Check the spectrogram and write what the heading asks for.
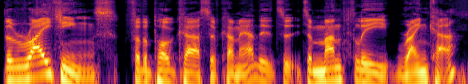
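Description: Male Australian comedy podcast host, animated pitch, close dry sound. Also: unhurried, no room sound. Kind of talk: comedic chat podcast hosting.

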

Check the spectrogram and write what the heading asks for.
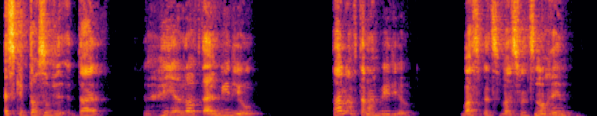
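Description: A man's voice: on the high side, expressive, brisk. A man talking as a podcast guest, heated and repeating himself, often calling the others brother. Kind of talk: casual podcast chat.

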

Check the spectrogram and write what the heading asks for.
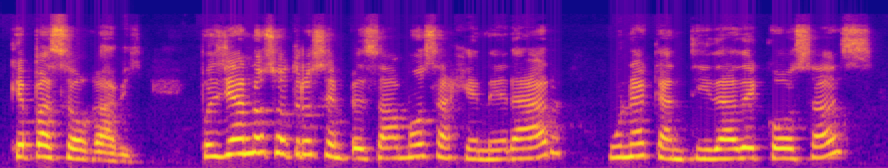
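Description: Brief: woman co-host with a high voice, casual explanatory chat. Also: lively intonation, normal speed, darkish tone. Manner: explains with hypothetical dialogues.

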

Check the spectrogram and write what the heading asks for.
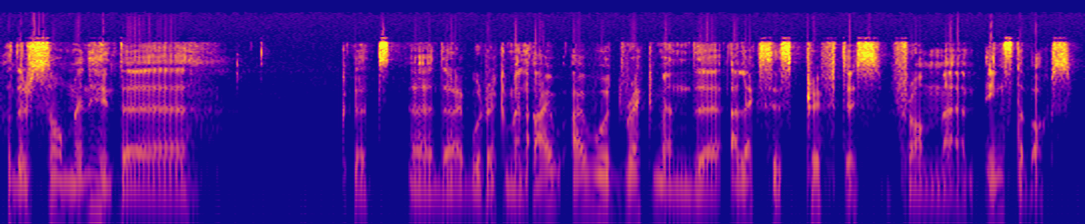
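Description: A man with a lowish, creaky voice speaks unhurriedly in a dry recording. He's an online business founder appearing as a guest in a casual interview, frequently restarting and repeating words as he thinks.

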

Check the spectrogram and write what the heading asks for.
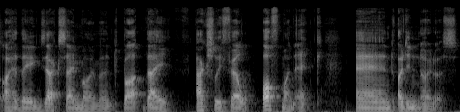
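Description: A man co-hosting a casual podcast, laughing often as he tells stories. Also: lowish voice. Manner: laughs often, relaxed storytelling. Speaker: podcast co-host. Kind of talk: casual chat.

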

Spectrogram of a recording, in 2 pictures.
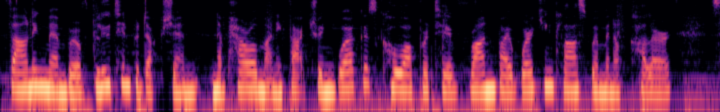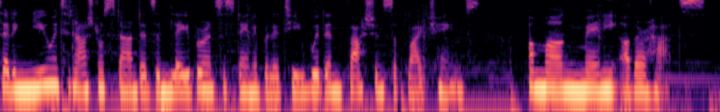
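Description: A woman reads out a podcast introduction in a smooth, polished way. Soft music plays quietly behind her. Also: medium pitch, little pitch movement, normal speed. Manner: polished, read-aloud delivery. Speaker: podcast host.

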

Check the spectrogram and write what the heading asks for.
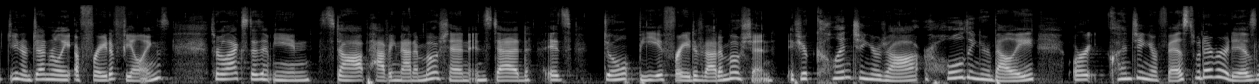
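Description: A woman explaining a step-by-step coping technique in a calm, conversational way, with frequent casual asides. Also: mid-range voice. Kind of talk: explanatory talk to camera.

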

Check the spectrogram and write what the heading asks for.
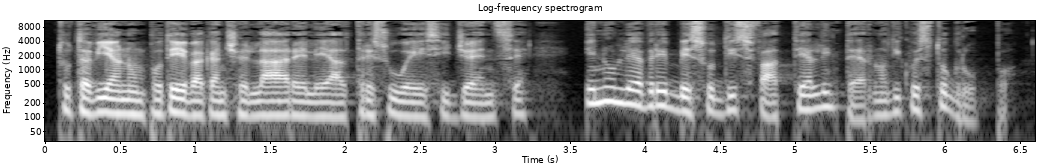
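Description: A man narrating a fantasy audiobook with expressive, dramatic storytelling. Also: medium pitch, normal speed.

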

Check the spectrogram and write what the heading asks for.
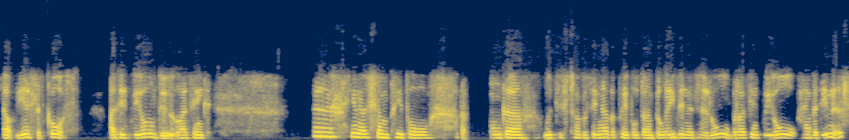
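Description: A woman telling a personal story as an interview guest, earnest and halting with many fillers, on a phone line. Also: fairly low pitch, steady tone. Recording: tinny phone-like line, dry.

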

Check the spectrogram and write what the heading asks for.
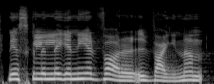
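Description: Woman, young adult, casual podcast co-host, animated storyteller. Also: a little high, clear, resonant tone. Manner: animated storytelling, acts out kids' voices. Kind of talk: casual chat.

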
